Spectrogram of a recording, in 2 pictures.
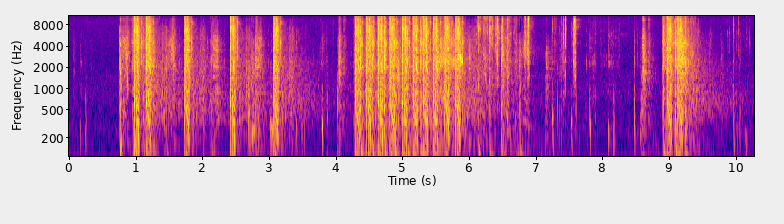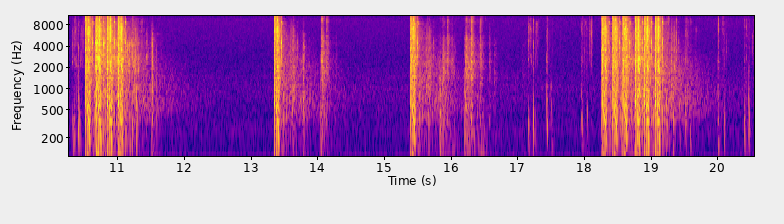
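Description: A pistol fires shot after shot in quick bursts.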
